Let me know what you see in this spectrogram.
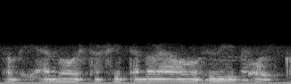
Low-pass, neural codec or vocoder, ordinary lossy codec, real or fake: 5.4 kHz; none; none; real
